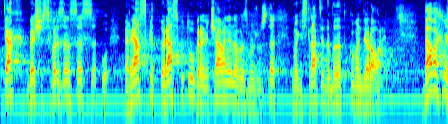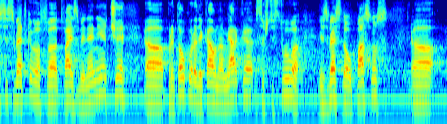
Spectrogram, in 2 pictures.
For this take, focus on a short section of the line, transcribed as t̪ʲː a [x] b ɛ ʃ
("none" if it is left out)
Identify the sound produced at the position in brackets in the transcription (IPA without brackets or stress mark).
x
